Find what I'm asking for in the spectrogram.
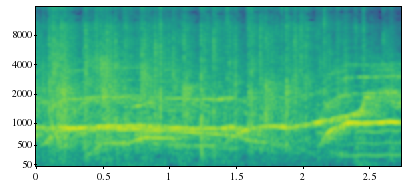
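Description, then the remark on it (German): An audience applauds to welcome two performers about to present something: dense, steady clapping that keeps up its loudness throughout, with a few sustained whoops or whistled tones riding above the clapping. “Applaus bitte.”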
